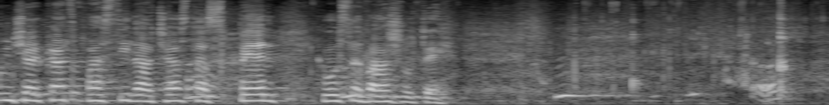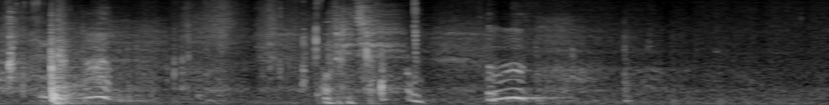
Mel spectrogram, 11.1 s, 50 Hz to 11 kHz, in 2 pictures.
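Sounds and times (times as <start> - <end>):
person making throaty noises: 1.2 - 6.4
water pouring into a glass: 3.6 - 5.8.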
